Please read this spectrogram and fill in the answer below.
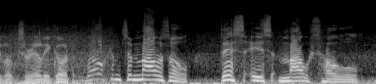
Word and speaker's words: Mousehole: But it's pronounced Mousehole.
